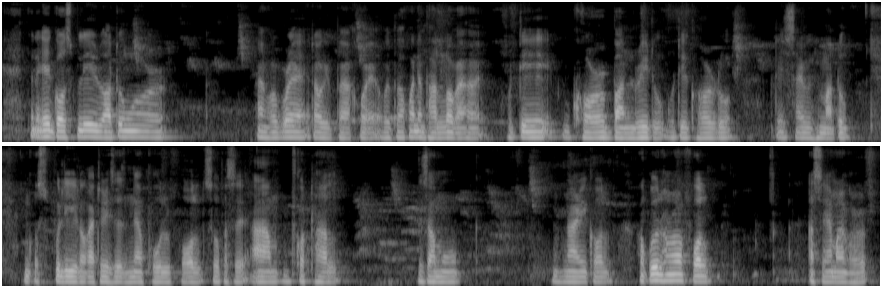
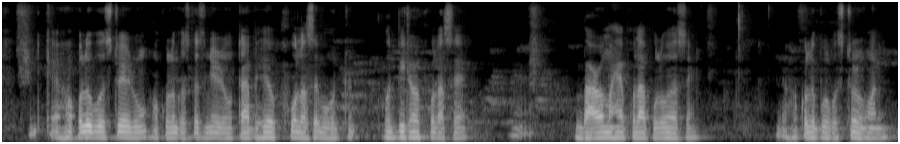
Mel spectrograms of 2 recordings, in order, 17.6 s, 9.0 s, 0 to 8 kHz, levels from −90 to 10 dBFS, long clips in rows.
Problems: none marked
